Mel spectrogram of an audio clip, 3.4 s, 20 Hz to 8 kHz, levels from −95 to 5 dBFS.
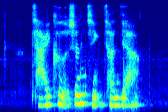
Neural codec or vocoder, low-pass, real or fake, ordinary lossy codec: none; 7.2 kHz; real; Opus, 24 kbps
